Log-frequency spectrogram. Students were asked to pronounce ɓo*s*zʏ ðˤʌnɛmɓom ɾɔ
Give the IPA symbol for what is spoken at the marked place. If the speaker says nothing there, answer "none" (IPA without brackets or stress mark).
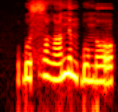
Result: s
